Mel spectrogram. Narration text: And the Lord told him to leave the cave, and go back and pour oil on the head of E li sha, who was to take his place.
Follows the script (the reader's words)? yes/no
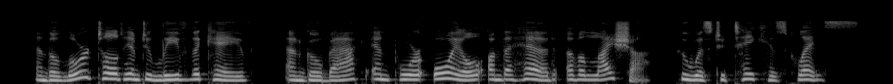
yes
